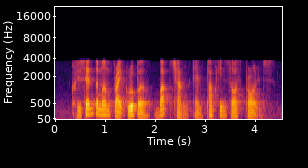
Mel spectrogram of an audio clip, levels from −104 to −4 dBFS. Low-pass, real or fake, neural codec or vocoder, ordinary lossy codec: 3.6 kHz; real; none; none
